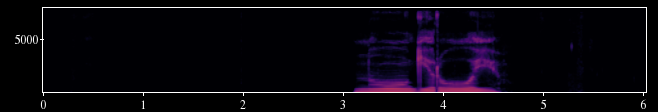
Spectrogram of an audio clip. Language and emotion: Russian, sad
